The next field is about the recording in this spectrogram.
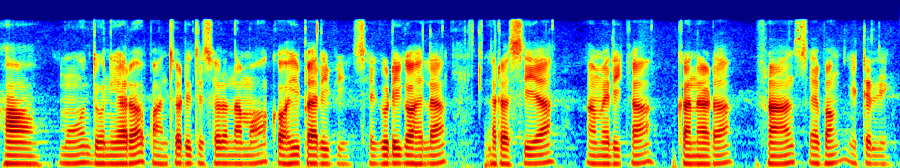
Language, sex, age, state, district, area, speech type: Odia, male, 30-45, Odisha, Jajpur, rural, spontaneous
